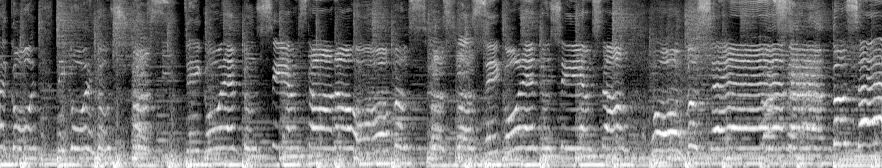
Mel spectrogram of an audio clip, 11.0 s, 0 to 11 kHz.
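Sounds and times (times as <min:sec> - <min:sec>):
live band playing: 0:00.0 - 0:11.0
group of voices singing: 0:01.2 - 0:02.2, 0:05.0 - 0:06.4, 0:08.4 - 0:11.0.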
